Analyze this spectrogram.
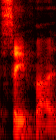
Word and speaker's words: CEFA: Also, since I don't think I mentioned it yet, Cefa, it's basically the word is spelled CEFA.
